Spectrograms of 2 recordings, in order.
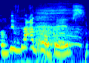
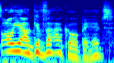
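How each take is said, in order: First: High, breezy mock voice; carefree Doctor impression. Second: High, breezy, louder; carefree Doctor impression. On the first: Friend echoing the Doctor's line, high gleeful mock voice. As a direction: echo it back, gleeful and high. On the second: Voicing the Doctor jumping onto a rope, high breezy mock voice. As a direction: toss it off like a reckless daredevil. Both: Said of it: "who sees a ladder ... and goes".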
